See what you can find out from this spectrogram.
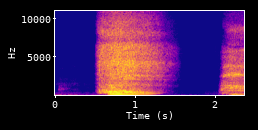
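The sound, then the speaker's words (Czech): A deep, loud inhale through the nose, about a second long and rough with breath noise, then a short silence before another strong breath begins. “Nadechuju se. Čmuchám člověčinu.”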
